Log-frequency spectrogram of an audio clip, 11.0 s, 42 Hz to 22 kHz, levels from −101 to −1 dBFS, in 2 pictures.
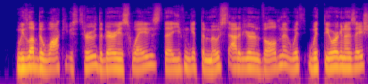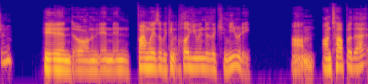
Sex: male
